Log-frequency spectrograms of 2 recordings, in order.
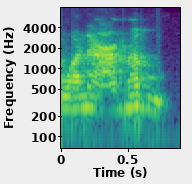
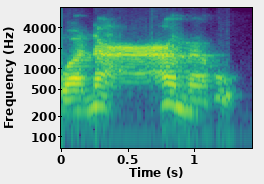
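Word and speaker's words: وَنَعَّمَهُ: Jadi kalau kita mengucapin wana'amahu, seakan-akan hanya baca wana'amahu. Sementara yang diinginkan wana'amahu. Ada dua ain.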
